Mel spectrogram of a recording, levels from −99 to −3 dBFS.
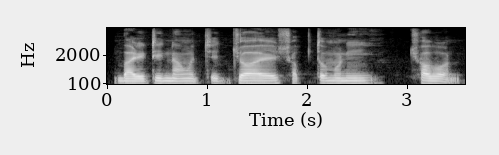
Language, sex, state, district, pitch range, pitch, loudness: Bengali, male, West Bengal, Jhargram, 100-105 Hz, 105 Hz, -19 LUFS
